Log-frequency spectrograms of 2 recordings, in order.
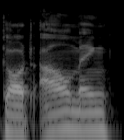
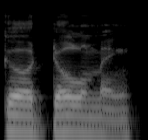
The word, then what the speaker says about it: Godalming: coaching town of godulming i've researched the pronunciation most people apparently say it god alming but apparently it's good dulming gaddulming we'll go with it looks like a proper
